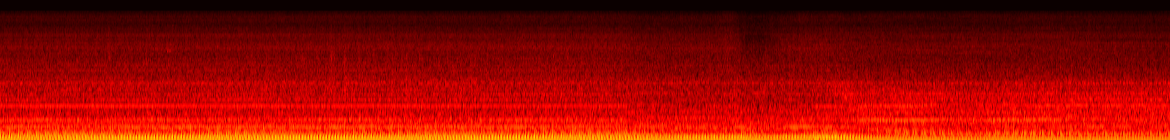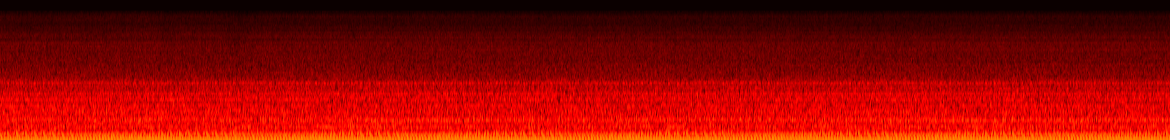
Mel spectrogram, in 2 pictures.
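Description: A diesel engine idles loudly and steadily close by.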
